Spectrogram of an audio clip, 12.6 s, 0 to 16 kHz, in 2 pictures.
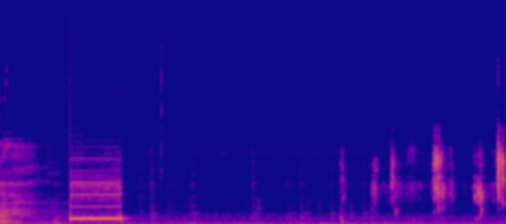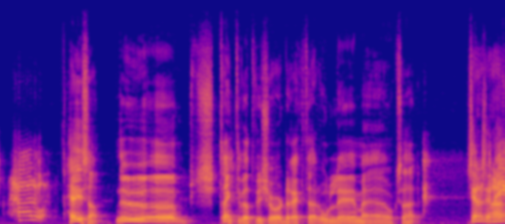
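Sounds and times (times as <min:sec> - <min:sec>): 
phone call ringing tone: 0:00.9 - 0:01.6
faint clicks and ticks on the phone line: 0:01.7 - 0:05.1
speech: 0:07.2 - 0:12.6.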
